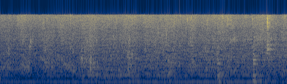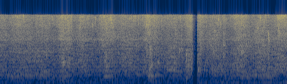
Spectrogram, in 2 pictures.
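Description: A flour roux sizzles in hot oil for gumbo while it is stirred, with a steady close-up frying hiss and a few soft scrapes and clinks running throughout.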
